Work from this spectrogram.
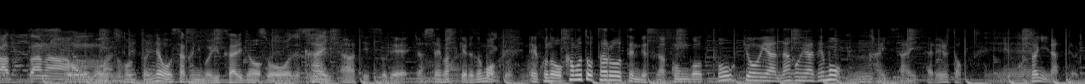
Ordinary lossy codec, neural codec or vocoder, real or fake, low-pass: none; none; real; 5.4 kHz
